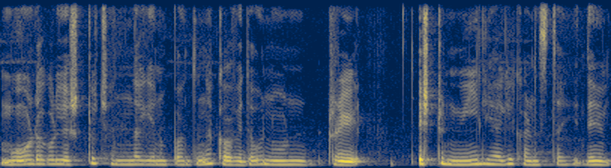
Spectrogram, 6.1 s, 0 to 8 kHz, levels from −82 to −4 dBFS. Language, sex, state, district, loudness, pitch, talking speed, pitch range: Kannada, female, Karnataka, Belgaum, -21 LUFS, 185 Hz, 110 wpm, 180-205 Hz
